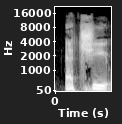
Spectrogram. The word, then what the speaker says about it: Etxe: It comes out on May 5th through Etchy Records, which is spelled E-T-X-E, and I looked up how to pronounce it because it's a weird word, but it's awesome.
